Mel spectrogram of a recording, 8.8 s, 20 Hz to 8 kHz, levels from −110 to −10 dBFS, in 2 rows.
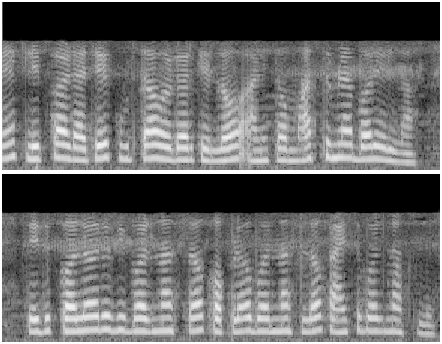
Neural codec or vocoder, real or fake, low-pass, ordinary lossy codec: none; real; 7.2 kHz; AAC, 16 kbps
